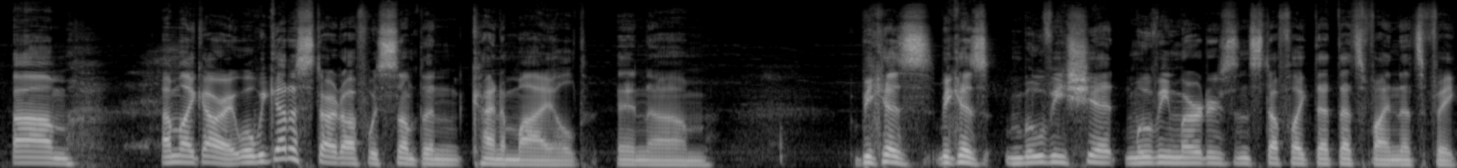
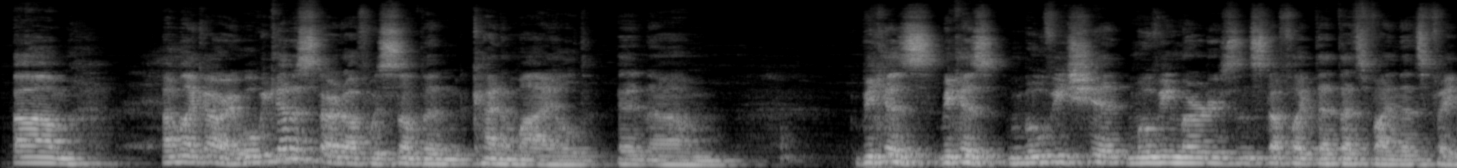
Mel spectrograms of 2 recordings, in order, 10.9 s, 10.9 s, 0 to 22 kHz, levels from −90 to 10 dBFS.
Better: first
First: none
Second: off-mic speech; far // room echo; slight; dies away in 0.5 s

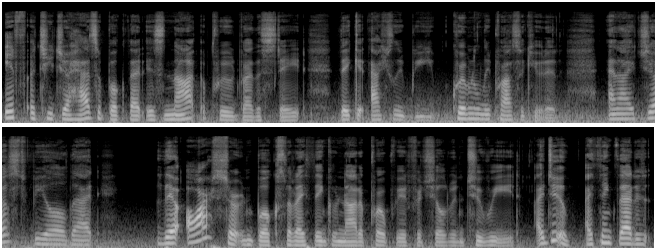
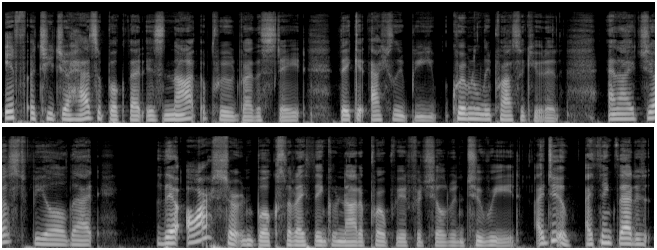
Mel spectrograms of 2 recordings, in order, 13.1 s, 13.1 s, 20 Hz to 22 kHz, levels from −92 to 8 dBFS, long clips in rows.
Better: second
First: wind noise on the microphone; occasional gusts; 25 dB below the speech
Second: none

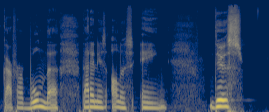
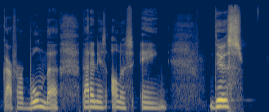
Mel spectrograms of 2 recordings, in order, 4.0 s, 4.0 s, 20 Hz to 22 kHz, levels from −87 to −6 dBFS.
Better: first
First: none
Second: thin; very slightly; fading below 1 kHz

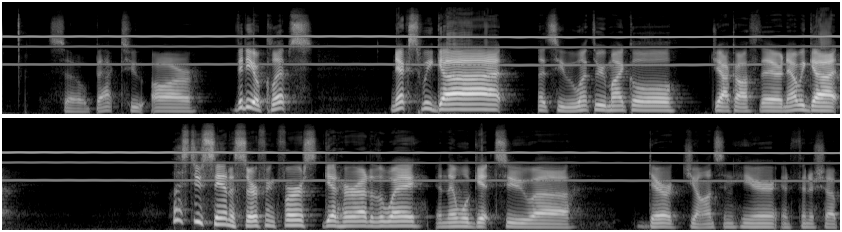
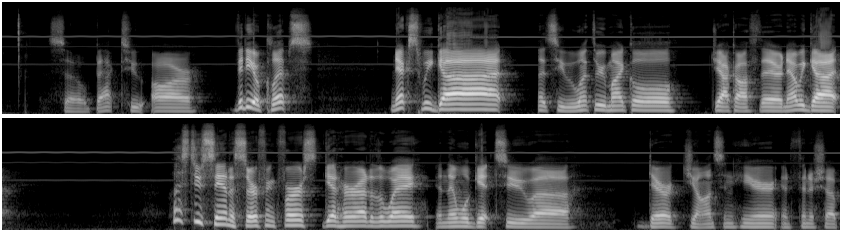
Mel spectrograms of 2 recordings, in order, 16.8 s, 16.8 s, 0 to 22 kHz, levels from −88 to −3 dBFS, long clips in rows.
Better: second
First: high-pitched whine; loud; throughout; 6 kHz, 7 dB below the speech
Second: high-pitched whine; faint; throughout; 6 kHz, 30 dB below the speech

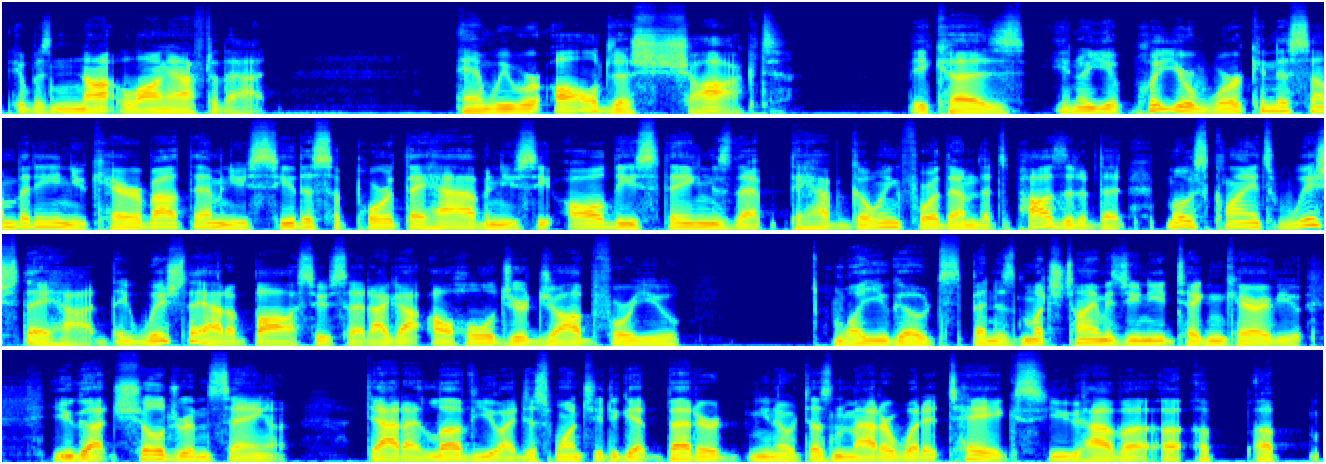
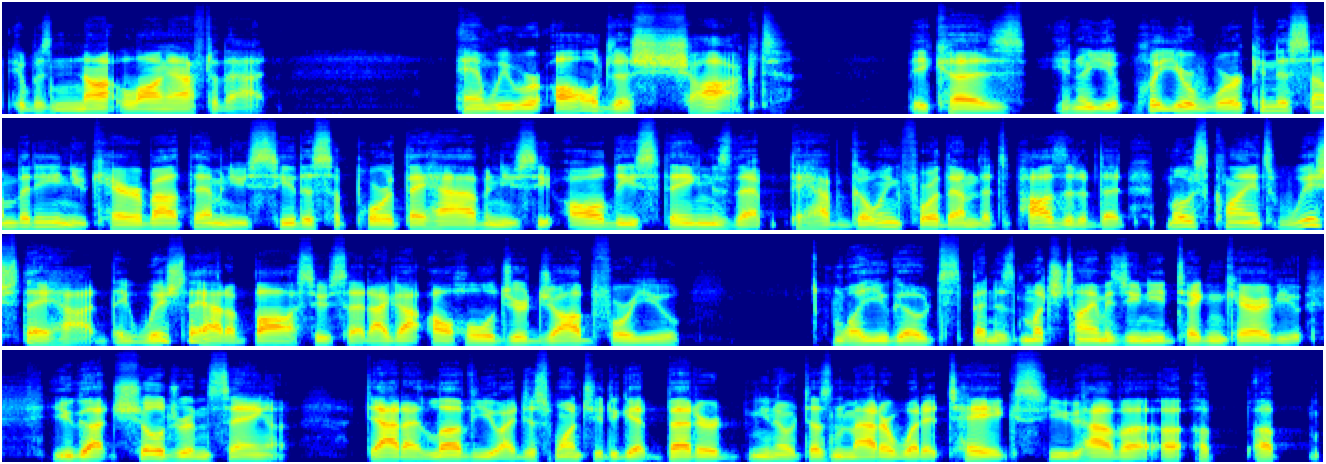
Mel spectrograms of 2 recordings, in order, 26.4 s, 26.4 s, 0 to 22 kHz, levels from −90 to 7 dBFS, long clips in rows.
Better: first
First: none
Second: thin; somewhat; fading below 350 Hz

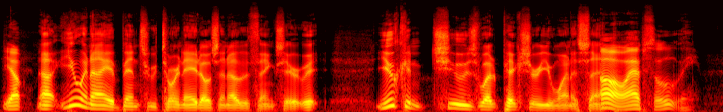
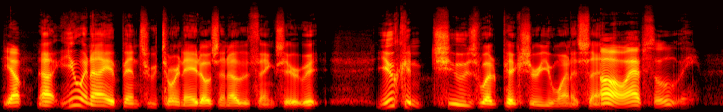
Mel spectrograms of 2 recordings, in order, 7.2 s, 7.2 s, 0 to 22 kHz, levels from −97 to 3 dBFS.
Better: first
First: none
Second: thin; somewhat; fading below 350 Hz

